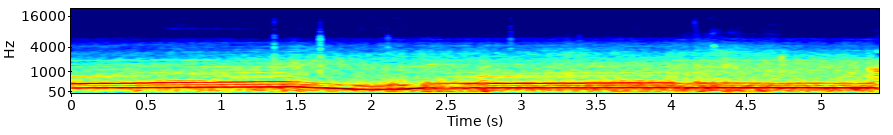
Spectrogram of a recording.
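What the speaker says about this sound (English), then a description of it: "So it idles perfectly normal in first gear, but not in neutral." Kawasaki ZX10-R sport motorcycle engine running steadily at a loud, close idle, with a brief dip in pitch around midway before settling back to an even drone; no voices.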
